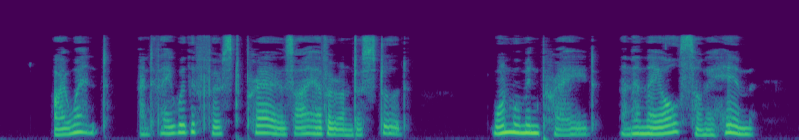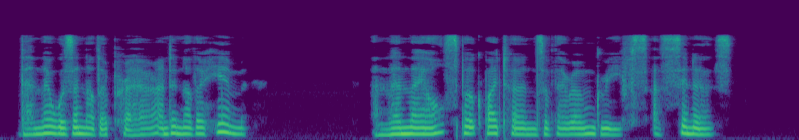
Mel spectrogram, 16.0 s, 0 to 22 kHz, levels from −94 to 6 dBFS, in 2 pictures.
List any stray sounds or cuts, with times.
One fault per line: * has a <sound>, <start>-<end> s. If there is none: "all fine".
all fine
